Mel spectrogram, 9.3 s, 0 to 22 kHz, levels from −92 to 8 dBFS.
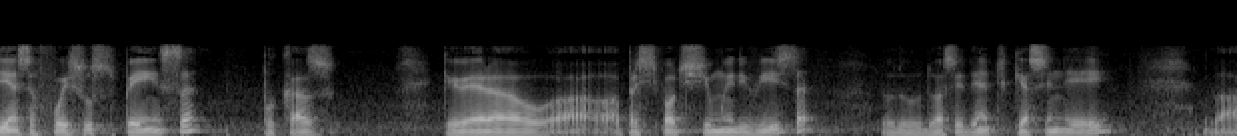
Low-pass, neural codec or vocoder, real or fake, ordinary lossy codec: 5.4 kHz; none; real; none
